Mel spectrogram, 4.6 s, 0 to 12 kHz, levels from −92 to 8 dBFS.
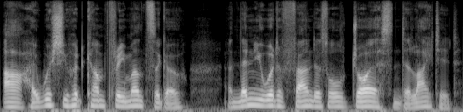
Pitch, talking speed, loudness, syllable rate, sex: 110 Hz, 245 wpm, -18 LUFS, 5.3 syllables/s, male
